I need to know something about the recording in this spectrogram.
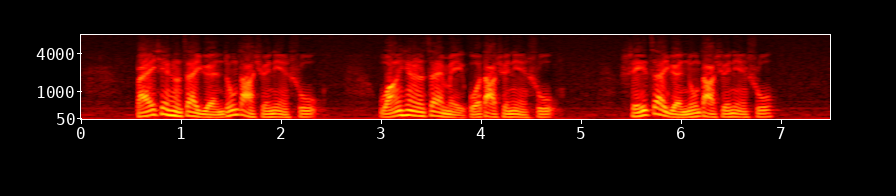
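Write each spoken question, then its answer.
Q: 谁在远东大学念书?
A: 白先生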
